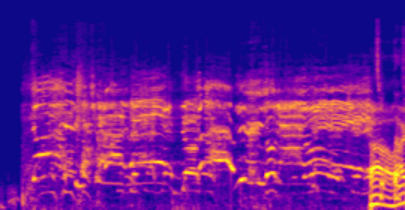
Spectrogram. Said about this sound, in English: Wait, that's not the Pomeranian talking? Oh, my God. Well, I can't understand what she's saying. You shot me. You shot me.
